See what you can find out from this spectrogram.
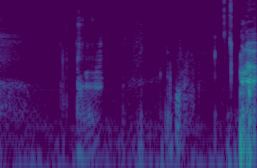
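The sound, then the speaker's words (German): Someone takes a quiet sip of a drink: a few soft, wet slurping and swallowing sounds with small clicks, then a brief louder noise at the very end. “Sekunde, sollen wir gerade ein Schlückchen trinken?”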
